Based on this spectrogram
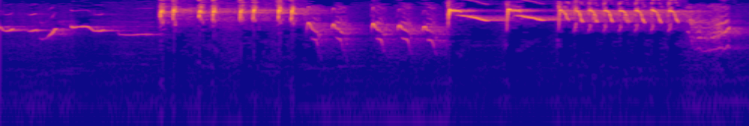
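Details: Pet cockatiel (Nymphicus hollandicus) giving a lively run of whistled chirps, slurred notes and rapid trills.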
